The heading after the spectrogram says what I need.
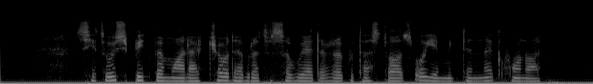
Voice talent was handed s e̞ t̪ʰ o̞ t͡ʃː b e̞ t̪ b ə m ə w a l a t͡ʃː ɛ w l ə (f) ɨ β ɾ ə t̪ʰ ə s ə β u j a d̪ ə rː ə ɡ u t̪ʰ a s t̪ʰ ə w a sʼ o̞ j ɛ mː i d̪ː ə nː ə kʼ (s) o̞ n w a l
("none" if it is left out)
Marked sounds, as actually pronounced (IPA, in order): h, h

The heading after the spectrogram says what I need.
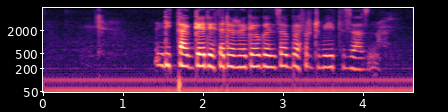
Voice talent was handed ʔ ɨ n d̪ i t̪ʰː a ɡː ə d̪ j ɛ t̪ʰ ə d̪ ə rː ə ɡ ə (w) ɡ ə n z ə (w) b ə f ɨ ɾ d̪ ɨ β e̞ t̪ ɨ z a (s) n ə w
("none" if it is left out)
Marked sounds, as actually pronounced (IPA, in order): w, β, z

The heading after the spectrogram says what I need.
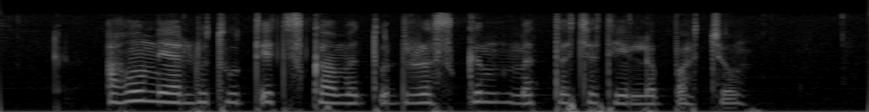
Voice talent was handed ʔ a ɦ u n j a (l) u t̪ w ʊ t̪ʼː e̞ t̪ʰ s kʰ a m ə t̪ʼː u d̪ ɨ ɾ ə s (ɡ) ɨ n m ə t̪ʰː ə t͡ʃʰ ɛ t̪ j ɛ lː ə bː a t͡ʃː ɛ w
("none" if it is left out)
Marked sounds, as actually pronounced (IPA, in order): lː, ɡ

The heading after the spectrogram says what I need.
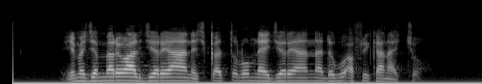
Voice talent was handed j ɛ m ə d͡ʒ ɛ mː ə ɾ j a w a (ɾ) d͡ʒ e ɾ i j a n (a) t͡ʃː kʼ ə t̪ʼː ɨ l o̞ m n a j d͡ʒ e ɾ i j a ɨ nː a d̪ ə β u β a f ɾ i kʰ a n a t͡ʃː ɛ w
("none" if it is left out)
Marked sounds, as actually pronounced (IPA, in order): l, ə

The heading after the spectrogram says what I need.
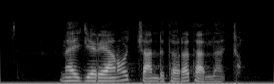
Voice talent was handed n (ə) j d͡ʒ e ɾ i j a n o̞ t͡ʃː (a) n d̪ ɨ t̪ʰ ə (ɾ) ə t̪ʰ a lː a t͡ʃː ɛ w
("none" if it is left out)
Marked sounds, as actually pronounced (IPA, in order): a, a, ɾ

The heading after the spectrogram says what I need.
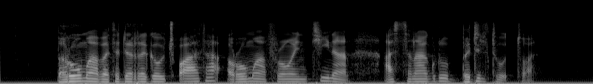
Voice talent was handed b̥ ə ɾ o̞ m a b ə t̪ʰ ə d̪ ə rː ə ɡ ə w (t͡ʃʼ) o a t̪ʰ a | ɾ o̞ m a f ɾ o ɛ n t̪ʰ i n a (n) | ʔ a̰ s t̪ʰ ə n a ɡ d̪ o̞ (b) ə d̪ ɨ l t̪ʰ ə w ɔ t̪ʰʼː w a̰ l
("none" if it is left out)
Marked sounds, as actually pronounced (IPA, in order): t͡ʃʼ, n, b

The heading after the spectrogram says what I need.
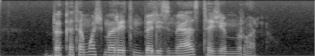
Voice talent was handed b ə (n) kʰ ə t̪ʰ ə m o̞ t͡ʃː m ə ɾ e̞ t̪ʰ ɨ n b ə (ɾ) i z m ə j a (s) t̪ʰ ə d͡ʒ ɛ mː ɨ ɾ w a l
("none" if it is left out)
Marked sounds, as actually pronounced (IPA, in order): none, l, z

